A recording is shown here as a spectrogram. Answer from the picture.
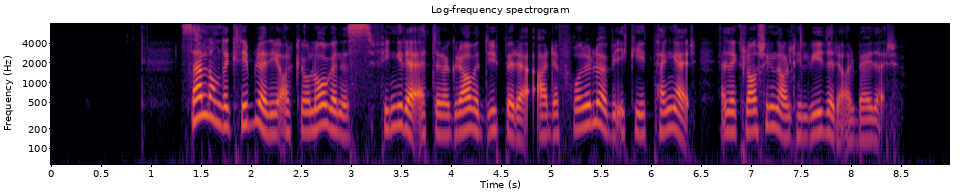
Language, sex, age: Norwegian, female, 37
